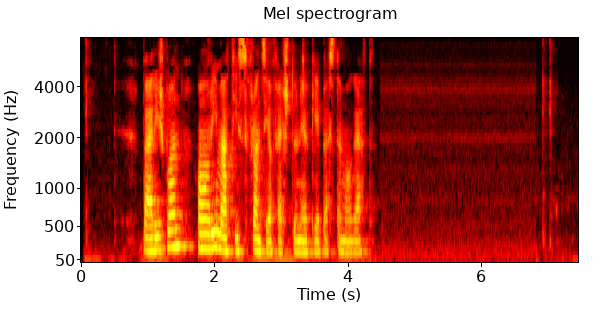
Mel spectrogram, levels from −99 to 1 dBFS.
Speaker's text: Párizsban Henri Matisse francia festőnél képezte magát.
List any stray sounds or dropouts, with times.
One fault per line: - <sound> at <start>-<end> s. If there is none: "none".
none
